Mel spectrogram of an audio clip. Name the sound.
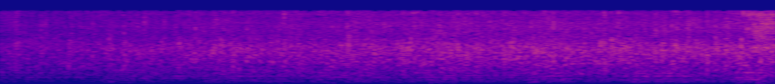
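audience round of applause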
